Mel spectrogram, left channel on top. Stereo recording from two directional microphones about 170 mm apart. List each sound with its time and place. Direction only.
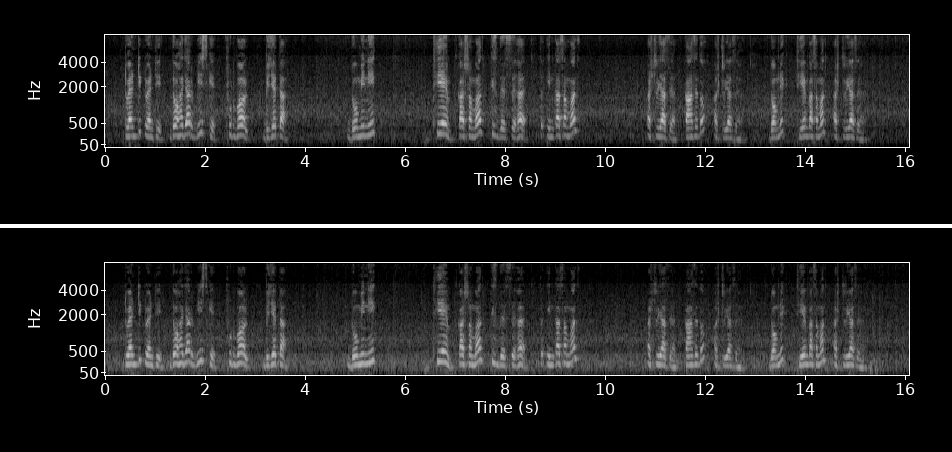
0.3 s speech: 20° left (ahead or behind)
4.9 s speech: 15° left (ahead or behind)
6.6 s speech: 10° left (ahead or behind)
10.8 s speech: 25° left (ahead or behind)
